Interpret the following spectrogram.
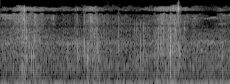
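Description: Footsteps on dry grass and dirt, a few steps spaced about half a second to a second apart, over a low steady rumble.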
